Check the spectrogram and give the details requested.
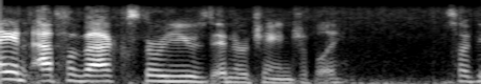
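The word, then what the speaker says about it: f(x): The Y and that's pronounced F of X.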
